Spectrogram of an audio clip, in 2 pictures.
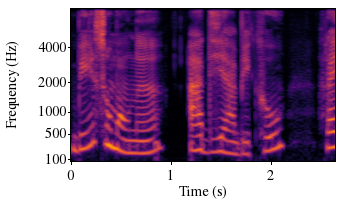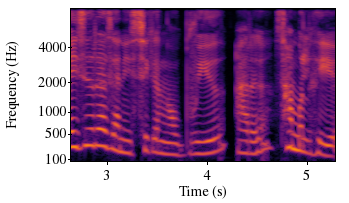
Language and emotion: Bodo, neutral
